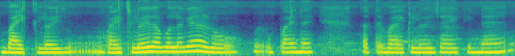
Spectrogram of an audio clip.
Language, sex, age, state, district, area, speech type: Assamese, female, 18-30, Assam, Udalguri, rural, spontaneous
